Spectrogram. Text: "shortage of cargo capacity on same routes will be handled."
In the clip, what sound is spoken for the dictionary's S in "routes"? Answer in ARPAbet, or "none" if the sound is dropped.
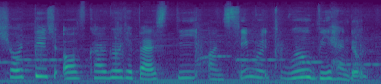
none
